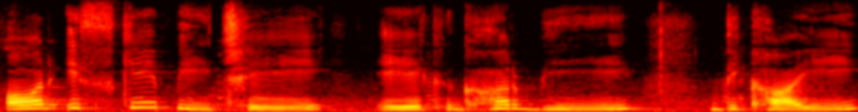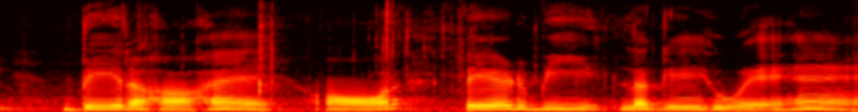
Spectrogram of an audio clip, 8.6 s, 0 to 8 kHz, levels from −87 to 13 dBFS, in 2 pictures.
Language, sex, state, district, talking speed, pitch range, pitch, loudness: Hindi, female, Punjab, Kapurthala, 110 wpm, 205-245 Hz, 220 Hz, -18 LUFS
